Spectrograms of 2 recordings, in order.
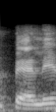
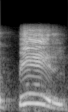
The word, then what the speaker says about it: pale: okay very good তাহলে aunt প্রথম কথাটা হচ্ছে প্যালে নয় কথাটা উচ্চারণটা হচ্ছে পেল PALE দাঁড়া রুদ্রজিতের আবার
